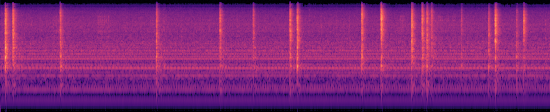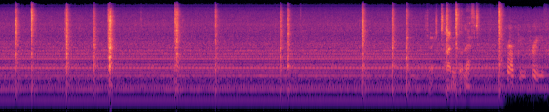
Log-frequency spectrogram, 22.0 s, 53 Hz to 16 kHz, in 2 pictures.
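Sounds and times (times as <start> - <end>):
popcorn popping inside a running microwave oven: 0.0 - 0.4, 4.2 - 6.1, 7.0 - 15.6, 16.4 - 17.0, 18.2 - 21.1
microwave oven steady electrical hum: 0.0 - 21.9
speech: 20.3 - 21.9.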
